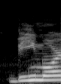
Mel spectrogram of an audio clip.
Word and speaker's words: Behmor: It's spelled BEHMOR. Beemore 1600 Plus.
